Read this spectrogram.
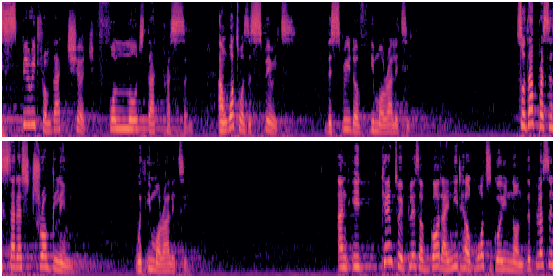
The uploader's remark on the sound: Gathering of Eagles Conference Day 2 Morning Session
